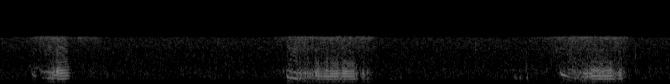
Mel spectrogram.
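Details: Jaxson the Himalayan cat snores loudly while taking a nap, three raspy, rattling snores with nasal buzzing overtones spaced about every three seconds against a constant hissing background.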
